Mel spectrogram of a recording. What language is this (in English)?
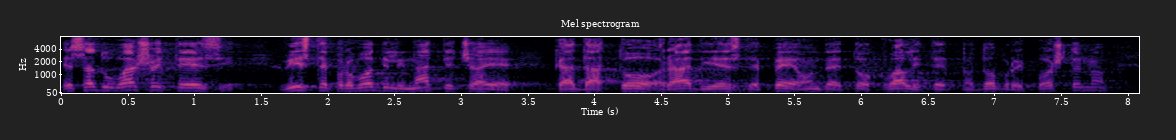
Croatian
